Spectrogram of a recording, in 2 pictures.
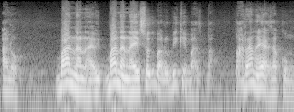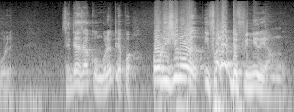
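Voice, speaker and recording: A man's voice: fairly high pitch, fast talker, breathy edge. A man arguing insistently as a panelist in a heated political talk show debate, mixing French with Lingala. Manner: animated, insistent, interrupts.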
